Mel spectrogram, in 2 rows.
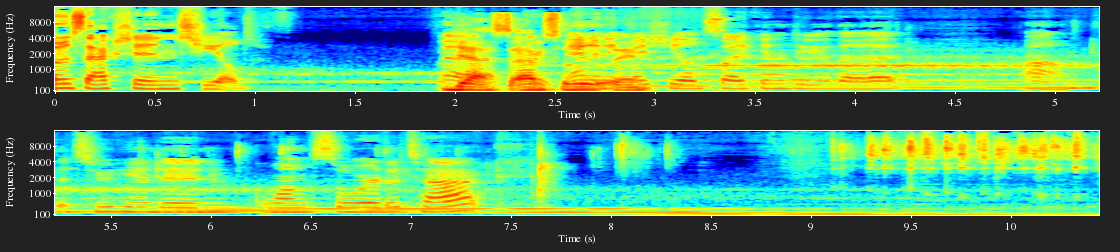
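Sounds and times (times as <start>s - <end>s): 
speech: 0.0s - 1.1s, 1.9s - 8.1s
low steady hum: 0.0s - 10.4s
handful of plastic dice shaken and rolled for a tabletop game: 9.2s - 10.4s.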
